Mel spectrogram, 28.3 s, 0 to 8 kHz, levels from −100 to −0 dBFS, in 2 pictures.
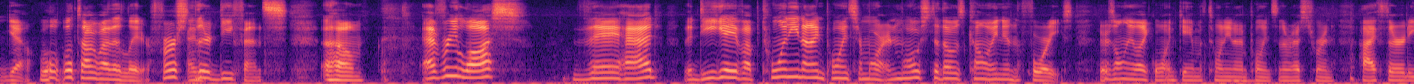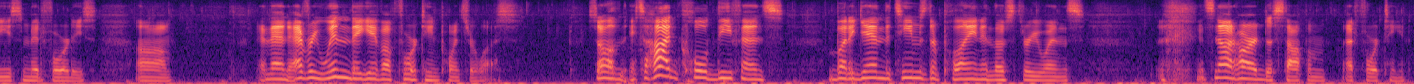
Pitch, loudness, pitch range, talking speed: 175 Hz, -20 LUFS, 135-215 Hz, 185 wpm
